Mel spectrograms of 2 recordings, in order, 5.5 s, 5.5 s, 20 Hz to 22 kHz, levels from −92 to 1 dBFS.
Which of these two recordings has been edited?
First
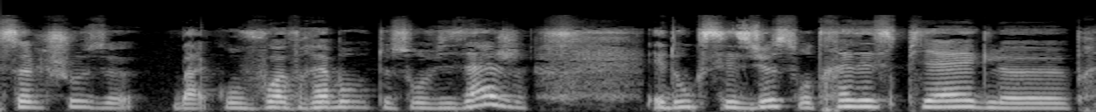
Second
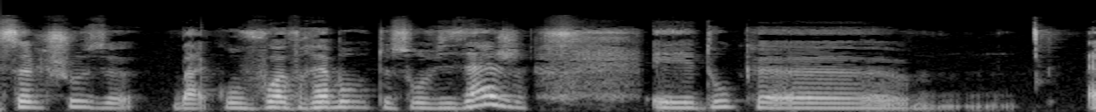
second; 1 cut; at 3.2 s

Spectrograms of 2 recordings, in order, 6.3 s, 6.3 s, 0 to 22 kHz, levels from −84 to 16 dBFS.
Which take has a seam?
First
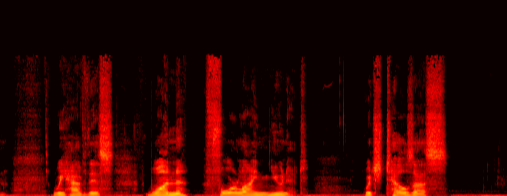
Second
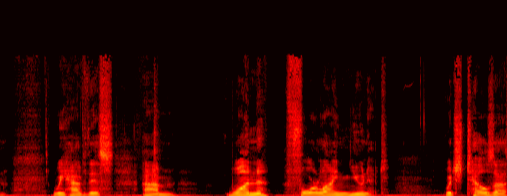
first; 1 cut; at 1.8 s

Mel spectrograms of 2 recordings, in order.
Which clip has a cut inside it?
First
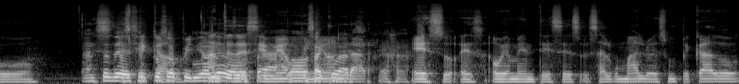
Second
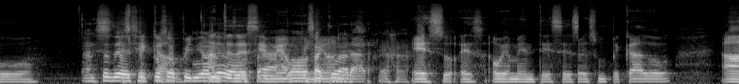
second; 1 cut; at 5.8 s

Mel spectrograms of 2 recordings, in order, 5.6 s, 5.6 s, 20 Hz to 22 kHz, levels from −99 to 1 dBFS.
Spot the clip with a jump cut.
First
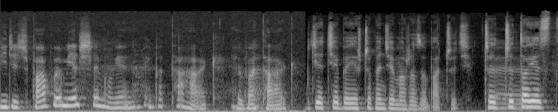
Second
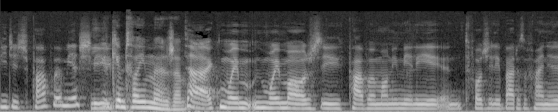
second; 1 cut; at 0.9 s

